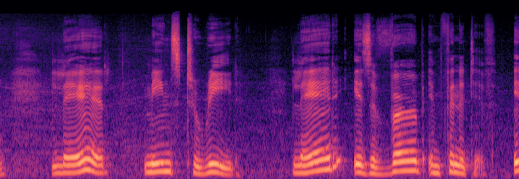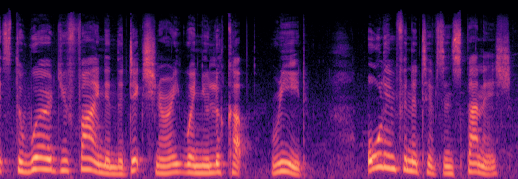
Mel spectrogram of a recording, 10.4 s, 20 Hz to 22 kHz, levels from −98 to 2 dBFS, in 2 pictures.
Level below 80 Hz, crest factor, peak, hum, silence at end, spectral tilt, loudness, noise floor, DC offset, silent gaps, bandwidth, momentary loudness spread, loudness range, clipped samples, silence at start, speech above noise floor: -64 dBFS; 16 dB; -6 dBFS; none; 0.1 s; -5.5 dB/octave; -21 LUFS; -53 dBFS; under 0.1%; none; 15 kHz; 9 LU; 1 LU; under 0.1%; 0 s; 32 dB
